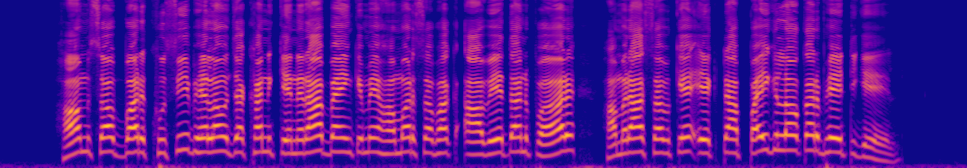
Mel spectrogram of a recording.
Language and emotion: Maithili, happy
